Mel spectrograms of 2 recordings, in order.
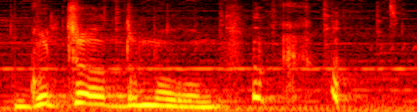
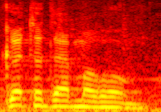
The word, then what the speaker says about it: Götterdämmerung: Kirchbach Götterdämmerung Guys, please invest in some speakers that actually know what the you're talking about. Jesus Christ. Kirchbach I mean, if you want to bastardize it with some North American accent, sure, but I don't know. It's called Götterdämmerung. Götter? Dämmerung. Twilight of the gods.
